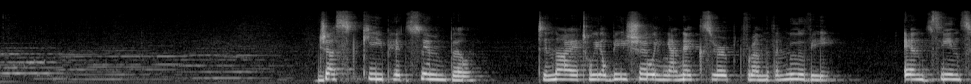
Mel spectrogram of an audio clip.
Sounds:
Speech, Music

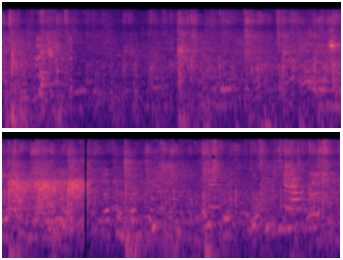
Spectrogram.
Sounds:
Speech, inside a large room or hall

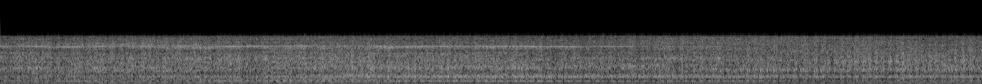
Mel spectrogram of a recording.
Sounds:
Engine, Vibration, Vehicle, outside, rural or natural

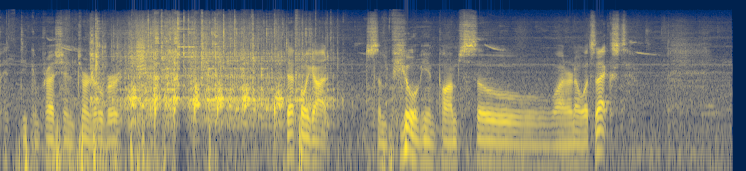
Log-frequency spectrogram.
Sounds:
Engine, Speech

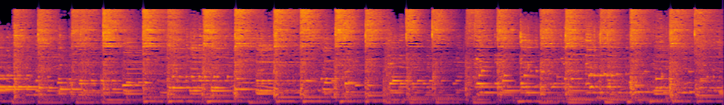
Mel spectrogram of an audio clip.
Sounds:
Music

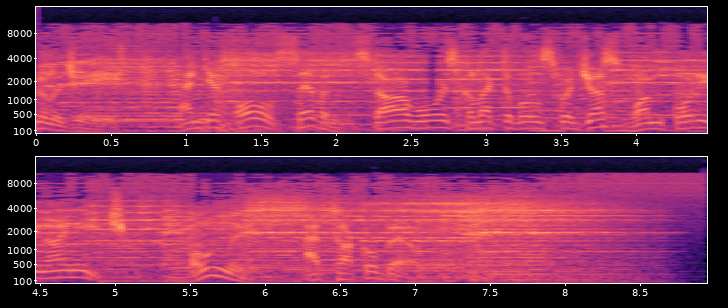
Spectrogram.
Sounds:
Speech, Music

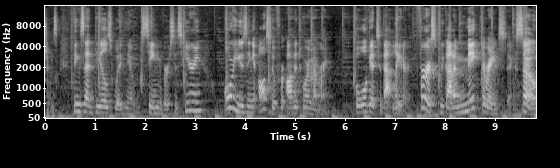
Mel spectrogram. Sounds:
Speech, Music

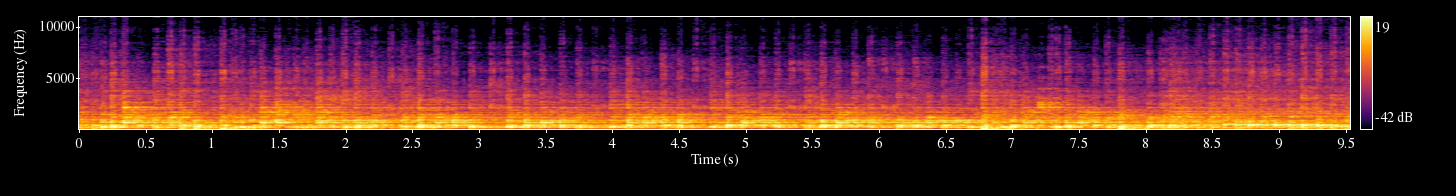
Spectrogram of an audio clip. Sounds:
Music, Wood block

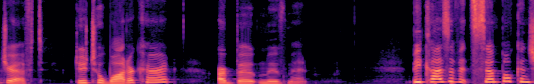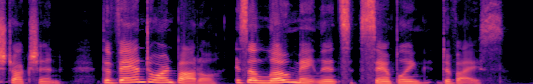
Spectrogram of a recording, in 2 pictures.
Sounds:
Speech

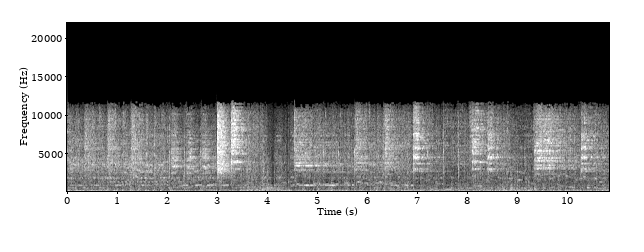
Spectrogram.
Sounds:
Drum roll, Drum kit, Bass drum, Percussion, Drum, Rimshot, Snare drum

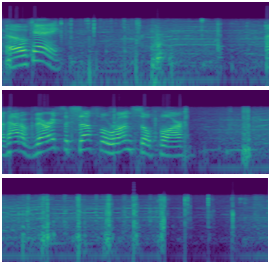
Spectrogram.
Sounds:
Speech, Music

